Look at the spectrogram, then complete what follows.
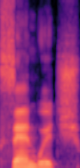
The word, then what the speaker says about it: sandwich: have to learn them like sandwich where the D is not pronounced Wednesday is just a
